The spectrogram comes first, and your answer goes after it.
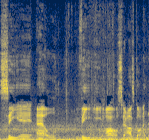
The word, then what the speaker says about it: Calver: always known it as Carver. It is spelled C-A-L-V-E-R, so it has got an L in it, but I've always known it as Carver, like it's a silent L, but she's convinced it's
